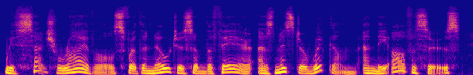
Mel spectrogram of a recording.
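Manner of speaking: plain reading voice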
